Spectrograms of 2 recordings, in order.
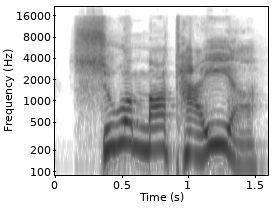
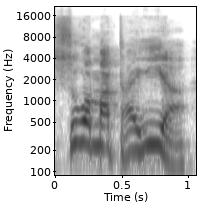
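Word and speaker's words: Suamataia: Kingsley so uh Kingsley Su Mata I think is how you say it I think that was perfect Su Mata is how you say that one um out of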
